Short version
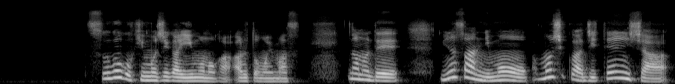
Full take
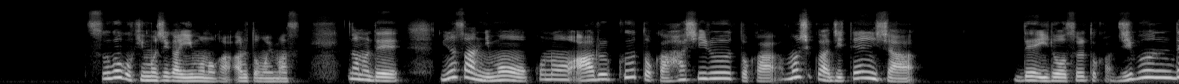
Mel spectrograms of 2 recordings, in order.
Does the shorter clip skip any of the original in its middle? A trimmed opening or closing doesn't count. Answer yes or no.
yes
